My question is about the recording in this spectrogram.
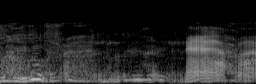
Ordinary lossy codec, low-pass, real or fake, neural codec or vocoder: none; 7.2 kHz; fake; autoencoder, 22.05 kHz, a latent of 192 numbers a frame, VITS, trained on one speaker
